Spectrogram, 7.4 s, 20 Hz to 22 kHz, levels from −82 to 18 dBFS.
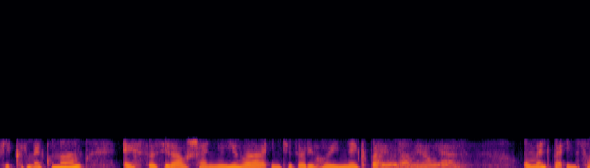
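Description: Throughout, the speech has passed through the G.723.1 codec, whose heavy damage fits a very low bitrate near 6 kbit/s. Its line band runs only from 250 Hz to 3.6 kHz, and the coder updates its model of the voice in coarse 30 ms steps. The result is muffled, thin, hoarse speech whose consonants smear together and lose their edges, with a gritty, processed texture.

From 0.38 to 0.47 s there is VoIP packet loss concealed by the speech codec, fitting a single lost 30 ms frame. With no data arriving, the decoder kept extending the last pitch and filter it had, at falling gain. The gap is covered by a brief, fading synthetic sound instead of real speech, and the decoder's carried-over state leaves the voice weak and distorted for a moment after the data returns.

Right after "ва интизориҳои нек ба", from 4.73 to 6.37 s, the sound changes abruptly, most likely from a switch to a distant microphone after the close one dropped out. 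The voice becomes hollow and roomy and loses bass. It is roughly 10 dB quieter, and room noise rises to only about 30 dB below the speech. At 6.37 s the close, fuller sound returns just as suddenly.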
